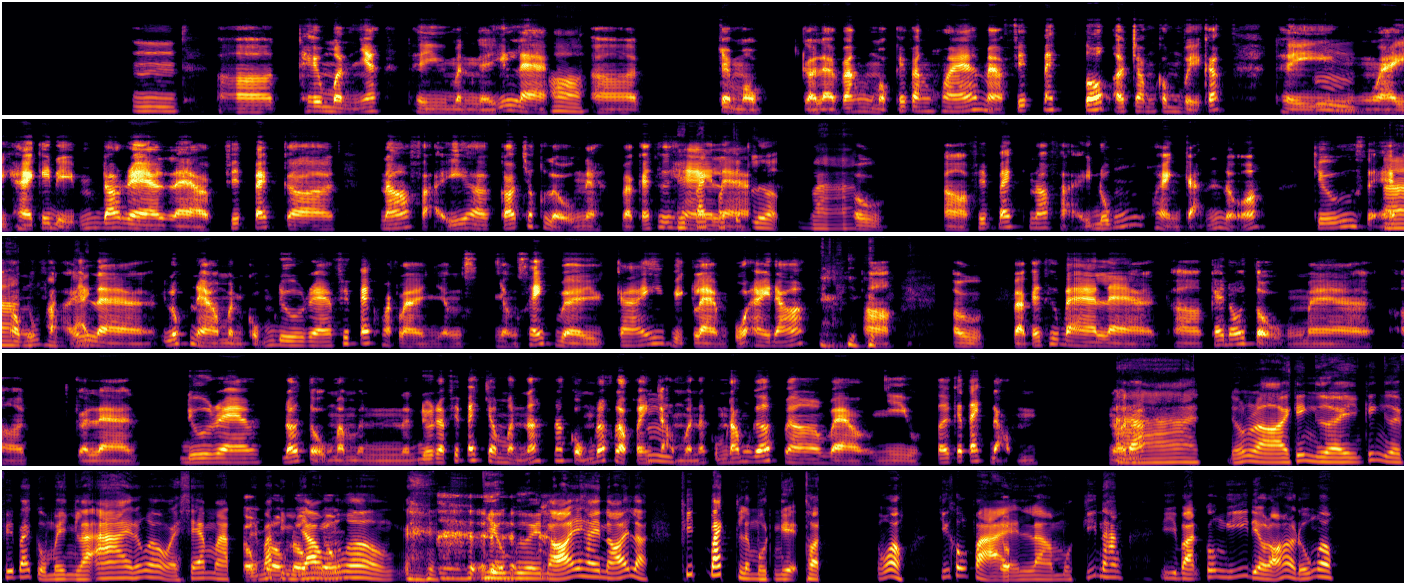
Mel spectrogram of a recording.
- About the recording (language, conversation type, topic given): Vietnamese, podcast, Bạn nghĩ thế nào về văn hóa phản hồi trong công việc?
- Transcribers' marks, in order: tapping; in English: "feedback"; in English: "feedback"; in English: "Feedback"; in English: "feedback"; in English: "feedback"; laugh; other background noise; in English: "feedback"; in English: "feedback"; chuckle; laugh; in English: "feedback"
